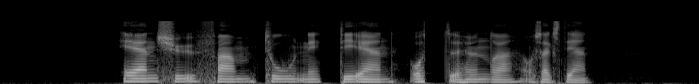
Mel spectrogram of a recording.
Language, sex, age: Norwegian, male, 35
